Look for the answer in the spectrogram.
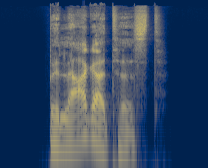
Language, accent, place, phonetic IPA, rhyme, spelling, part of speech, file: German, Germany, Berlin, [bəˈlaːɡɐtəst], -aːɡɐtəst, belagertest, verb, De-belagertest.ogg
- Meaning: inflection of belagern: 1. second-person singular preterite 2. second-person singular subjunctive II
